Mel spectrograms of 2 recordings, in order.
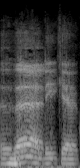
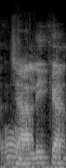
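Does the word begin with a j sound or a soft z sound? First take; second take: soft z; j sound. First: The word begins with a soft z sound. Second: The word begins with a hard j sound. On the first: The speaker calls it right. "আরবি যেহেতু জাল নরম হবে" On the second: The speaker calls it wrong. "জালিকা না"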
